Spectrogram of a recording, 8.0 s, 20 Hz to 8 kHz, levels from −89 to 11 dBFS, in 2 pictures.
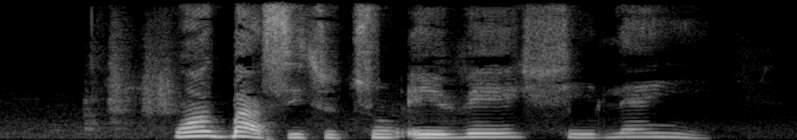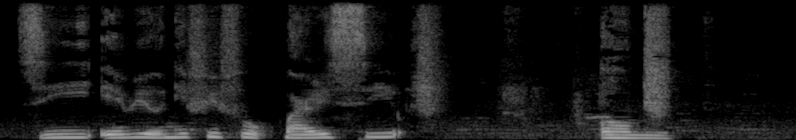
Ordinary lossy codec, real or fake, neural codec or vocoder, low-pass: none; real; none; none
